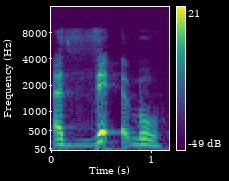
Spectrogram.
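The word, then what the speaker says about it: الذئب: En rajoutant le alif ou lam, ça devient az-dhi'bu, az-dhi'bu. Donc on rajoute la shadda sur dhal parce qu'en fait dhal est une lettre solaire.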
